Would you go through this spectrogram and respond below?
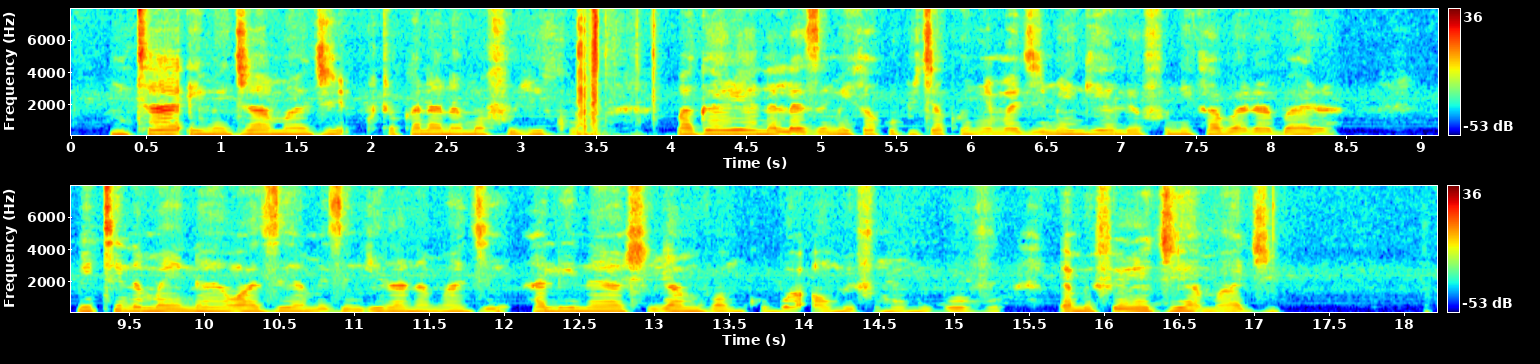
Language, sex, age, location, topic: Swahili, female, 18-24, Kisumu, health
